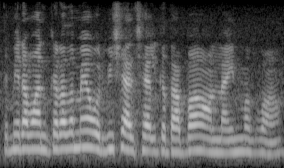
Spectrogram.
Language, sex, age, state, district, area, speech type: Dogri, female, 30-45, Jammu and Kashmir, Reasi, rural, spontaneous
